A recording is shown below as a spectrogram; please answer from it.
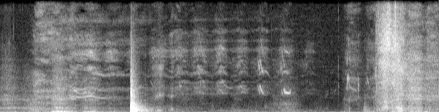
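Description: Quiet lull in a small room: faint low voice sounds, a single sharp click about a second in, and a short breathy sound just before the end.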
